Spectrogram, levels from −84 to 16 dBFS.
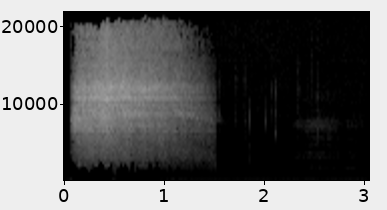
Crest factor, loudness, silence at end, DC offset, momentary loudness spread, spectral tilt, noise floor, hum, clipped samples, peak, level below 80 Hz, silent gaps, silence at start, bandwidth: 22 dB; -19 LUFS; 1.6 s; under 0.1%; 17 LU; 6.5 dB/octave; -70 dBFS; none; under 0.1%; -6 dBFS; -84 dBFS; none; 0.05 s; over 20 kHz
